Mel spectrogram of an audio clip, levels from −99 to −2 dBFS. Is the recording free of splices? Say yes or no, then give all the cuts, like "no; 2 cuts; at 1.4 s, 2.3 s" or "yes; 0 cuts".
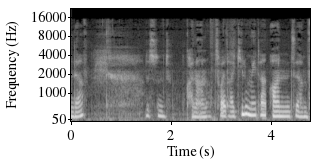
no; 2 cuts; at 1.5 s, 3.9 s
